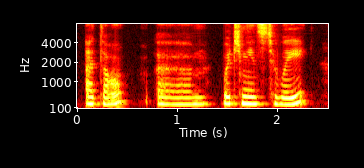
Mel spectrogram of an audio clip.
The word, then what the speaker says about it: attends: And I'd capitalize this meaning that I would pronounce it as the letter in the alphabet. It's the ah sound. In French, it's A B C. The ah sound, you're going to use here.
